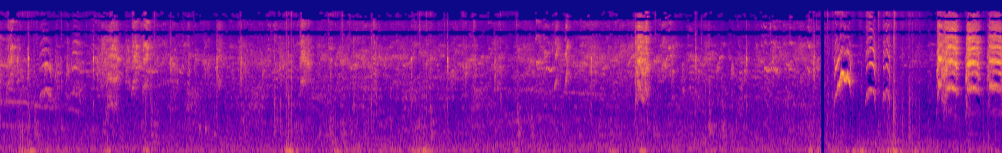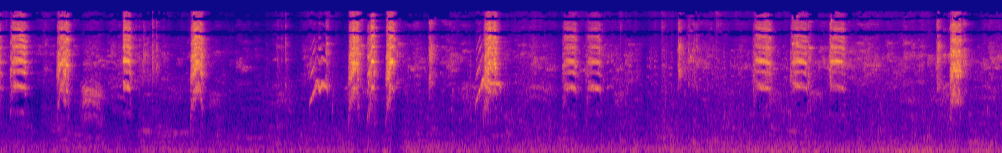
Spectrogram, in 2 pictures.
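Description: Caged aviary birds calling: a dense chatter of small birds' chirps at first, then from about twelve seconds in loud, short squawks, often in quick runs of three to five.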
